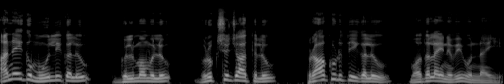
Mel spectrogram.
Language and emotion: Telugu, neutral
